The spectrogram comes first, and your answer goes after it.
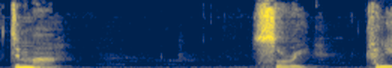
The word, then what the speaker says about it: demain: It's demain. Sorry, can you say that again, please? Yes, it's demain. How do you spell that?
